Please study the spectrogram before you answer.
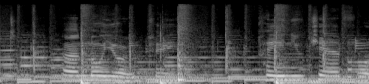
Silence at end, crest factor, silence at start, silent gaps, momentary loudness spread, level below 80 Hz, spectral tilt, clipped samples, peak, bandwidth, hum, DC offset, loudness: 0 s; 16 dB; 0 s; none; 8 LU; -26 dBFS; -7 dB/octave; under 0.1%; 0 dBFS; 18 kHz; none; under 0.1%; -17 LUFS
